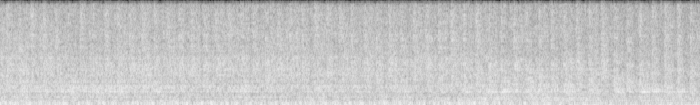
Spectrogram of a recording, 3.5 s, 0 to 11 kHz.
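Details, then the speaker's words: Chevy Silverado 2500HD with a gas 6.0 LS V8, automatic, about 323,000 miles, check engine light on. Heavy, rough banging from underneath, about four per second, over a harsh engine roar; suspected failed flex plate. "that sounds horrible let's get this thing in the shop figure out what's going on with this thing so my guess is that this needs a flywheel flex plate"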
